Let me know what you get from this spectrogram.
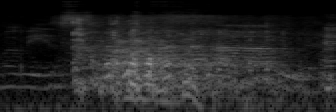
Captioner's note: audience laughter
